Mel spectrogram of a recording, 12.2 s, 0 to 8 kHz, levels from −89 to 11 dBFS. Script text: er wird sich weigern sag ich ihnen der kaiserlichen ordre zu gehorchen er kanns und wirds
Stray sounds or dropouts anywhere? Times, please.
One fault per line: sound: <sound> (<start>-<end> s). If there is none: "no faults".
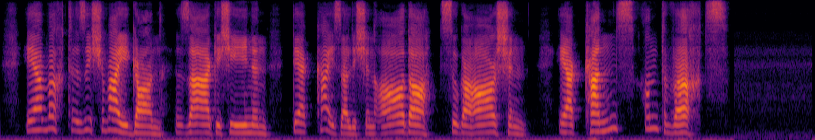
no faults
